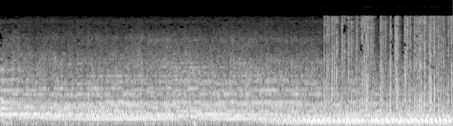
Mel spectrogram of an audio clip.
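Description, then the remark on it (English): A car drives steadily along a road, its engine a loud, continuous low drone, with the road noise turning rougher and more textured toward the end. No one speaks. “Well, my deputy and I'll drive out over the route between here and the plant and have a look for him.”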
